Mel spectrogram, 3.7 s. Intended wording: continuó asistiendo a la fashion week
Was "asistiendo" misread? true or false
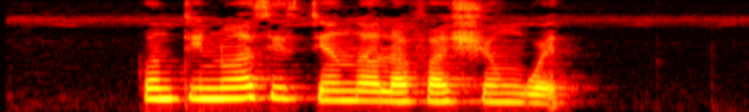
false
